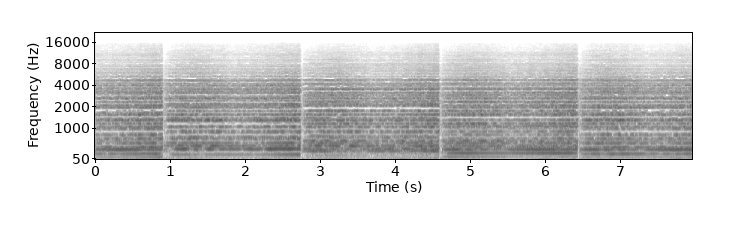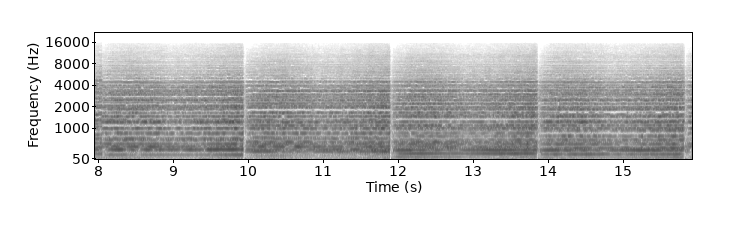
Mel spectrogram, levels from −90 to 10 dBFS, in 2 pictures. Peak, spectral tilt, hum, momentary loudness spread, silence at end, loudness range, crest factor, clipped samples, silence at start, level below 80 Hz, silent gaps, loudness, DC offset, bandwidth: -10 dBFS; -3.5 dB/octave; none; 8 LU; 0 s; 4 LU; 16 dB; under 0.1%; 0 s; -58 dBFS; none; -26 LUFS; under 0.1%; 16 kHz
